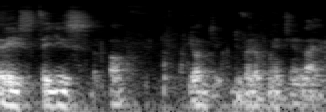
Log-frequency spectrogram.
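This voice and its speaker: Light background noise and audible room echo accompany a man talking at a moderate pace. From Nigeria. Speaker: pastor and interview host; pastor, interview host. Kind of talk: interview. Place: home room. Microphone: camera far.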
